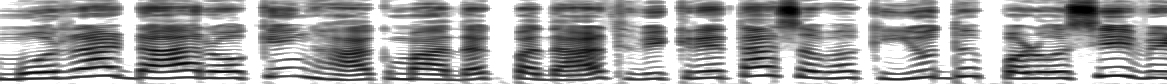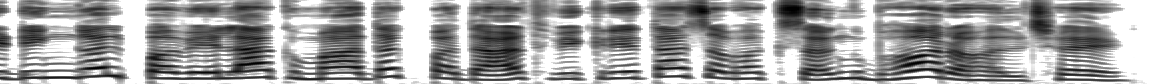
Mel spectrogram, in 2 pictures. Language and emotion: Maithili, neutral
